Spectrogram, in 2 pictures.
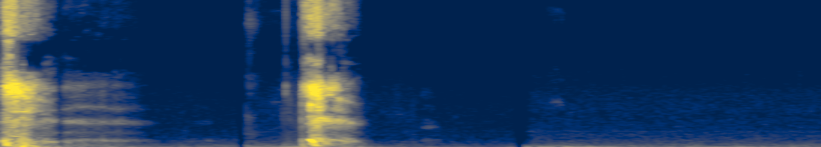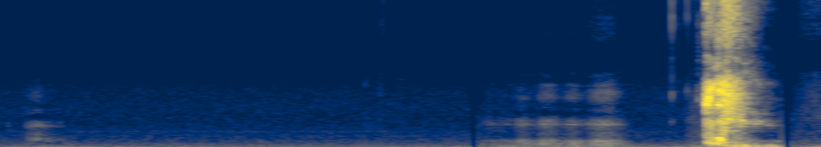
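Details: Female deliberately induced sneezing; three sharp sneezes separated by quiet pauses, soft breaths before the last.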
